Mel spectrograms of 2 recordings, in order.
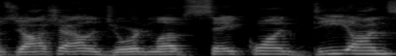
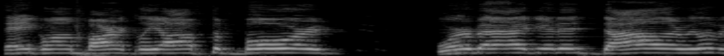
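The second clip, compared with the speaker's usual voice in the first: hype announcer call; 5 semitones higher, 4 dB louder than usual. Real, not acted. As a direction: stretch out board and dollar for the crowd. Live break host announces a pick.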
